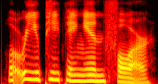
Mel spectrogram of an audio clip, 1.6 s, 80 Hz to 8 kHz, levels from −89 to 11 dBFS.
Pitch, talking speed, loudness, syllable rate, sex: 200 Hz, 230 wpm, -16 LUFS, 5.6 syllables/s, female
